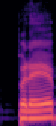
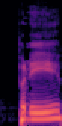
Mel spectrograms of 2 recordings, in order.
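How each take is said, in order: First: The vowel in the prefix is open. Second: The vowel in the prefix is closed. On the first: This form is written with a hyphen. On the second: This form is written without a hyphen.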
